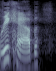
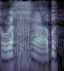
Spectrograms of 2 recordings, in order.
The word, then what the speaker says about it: Rechab: The son of Rechab, and uh, actually that would be Rechab, you know, if you wanted to pronounce it right,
